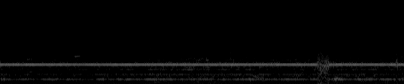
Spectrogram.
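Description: Faint steady electronic tone, high-pitched, with a weaker hum beneath it, with a soft click about three seconds in.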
